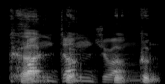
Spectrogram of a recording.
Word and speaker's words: conundrum: It's pronounced conundrum. That there's no D after the con. There isn't? No, it's conundrum. Yeah, probably it. Romanis. For the Who is court, the I think it's conundrum.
